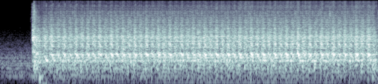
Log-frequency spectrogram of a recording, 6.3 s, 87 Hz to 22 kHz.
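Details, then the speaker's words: 1990s French hot hatch barn find, turned over with all HT leads off to lubricate the engine: even cranking at about three and a half beats a second for six seconds, with a faint crackle. Healthy cranking with no firing. "Nice. I could hear a crackle of something."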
